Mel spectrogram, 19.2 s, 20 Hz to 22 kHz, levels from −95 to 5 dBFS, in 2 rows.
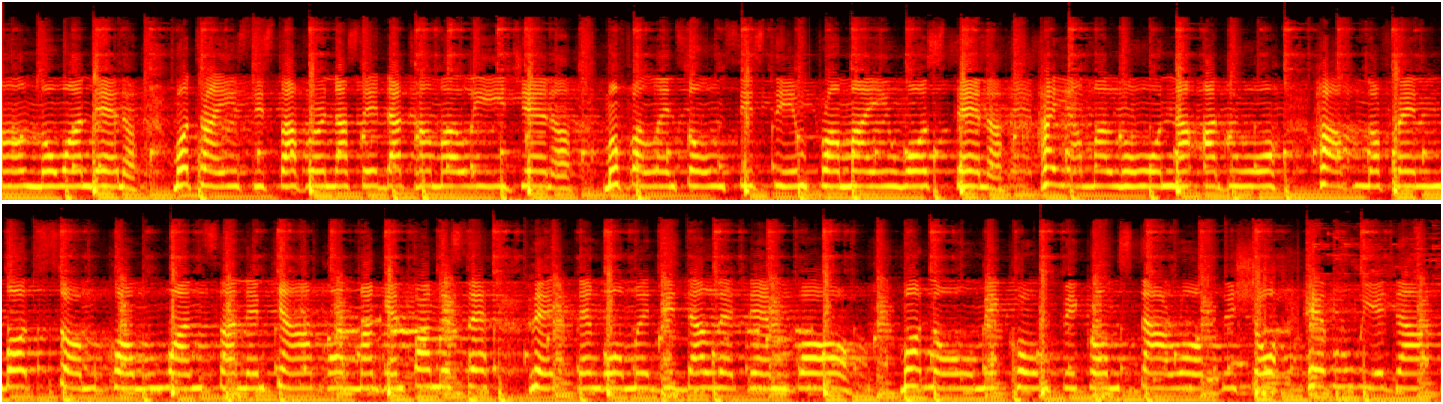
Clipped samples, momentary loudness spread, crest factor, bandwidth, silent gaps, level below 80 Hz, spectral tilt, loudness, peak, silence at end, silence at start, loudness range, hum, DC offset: under 0.1%; 4 LU; 20 dB; 16.5 kHz; none; -34 dBFS; -5 dB/octave; -21 LUFS; 0 dBFS; 0 s; 0 s; 1 LU; none; under 0.1%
